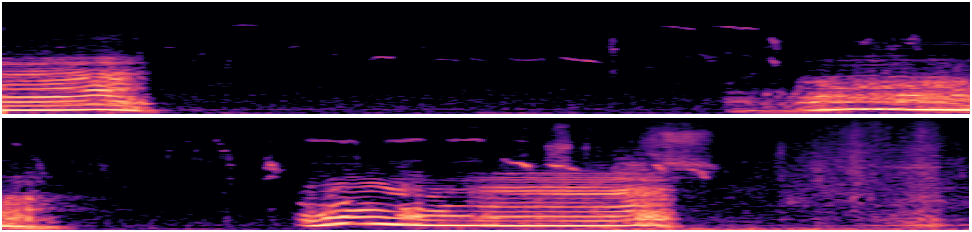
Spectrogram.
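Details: Nomadic male African lions seeking to take over a pride by force. Three long, deep, moaning roars, each about one to two seconds, are separated by pauses. Faint music plays beneath.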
